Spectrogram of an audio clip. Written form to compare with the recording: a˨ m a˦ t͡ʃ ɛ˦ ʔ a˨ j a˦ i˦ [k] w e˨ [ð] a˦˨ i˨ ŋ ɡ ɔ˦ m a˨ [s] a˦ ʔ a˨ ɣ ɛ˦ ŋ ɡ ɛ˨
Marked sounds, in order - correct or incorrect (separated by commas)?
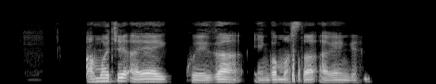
correct, incorrect, correct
